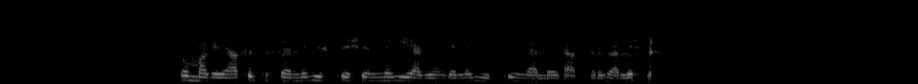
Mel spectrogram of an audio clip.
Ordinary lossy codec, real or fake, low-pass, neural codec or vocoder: none; fake; 3.6 kHz; codec, 24 kHz, 6 kbps, HILCodec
